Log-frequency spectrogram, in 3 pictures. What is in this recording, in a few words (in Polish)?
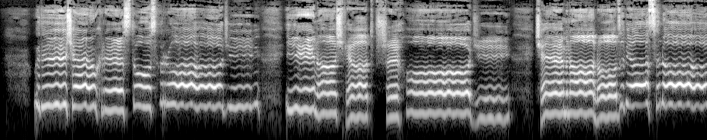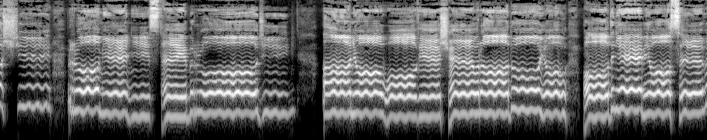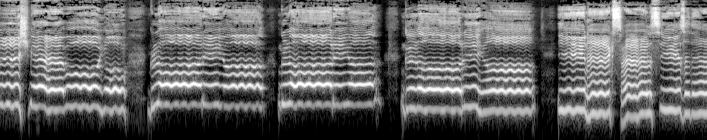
Tenor; Gdy sie Chrystus rodzi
